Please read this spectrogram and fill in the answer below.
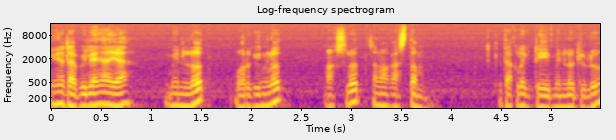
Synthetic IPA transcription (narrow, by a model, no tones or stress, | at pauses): iniada̤piliaɲaja | minlʊt̪̚ | wɔrkɪŋlʊt̪̚ | makslʊt̪̚samakast̪əm | kit̪aklɪk̚d̥iminlʊt̪̚d̥ulu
